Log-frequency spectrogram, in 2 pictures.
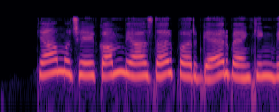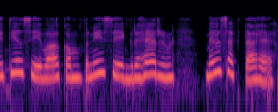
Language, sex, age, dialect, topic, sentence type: Hindi, female, 18-24, Marwari Dhudhari, banking, question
